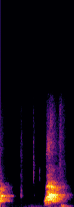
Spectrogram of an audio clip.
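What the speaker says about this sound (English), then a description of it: "They're really good alert dogs." Dogs barking indoors as alert dogs, a short sharp bark at close range after a brief faint yip, with quiet gaps between.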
